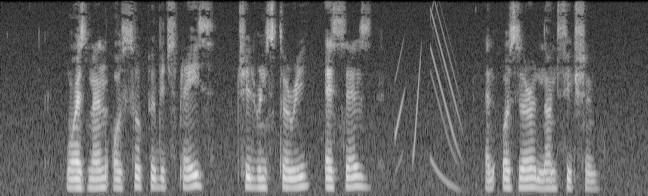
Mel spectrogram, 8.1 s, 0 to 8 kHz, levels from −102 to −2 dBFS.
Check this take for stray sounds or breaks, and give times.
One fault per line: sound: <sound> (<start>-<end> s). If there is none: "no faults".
sound: chirp (4.9-5.8 s)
